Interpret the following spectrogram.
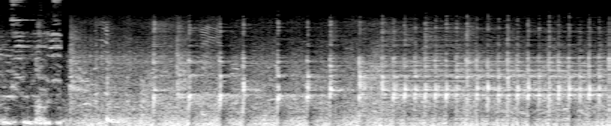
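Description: Edited-in music for about the first second, then cuts to live temple percussion: fast, even drum strokes, joined about halfway by a higher pitched melodic line, with crowd noise underneath.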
